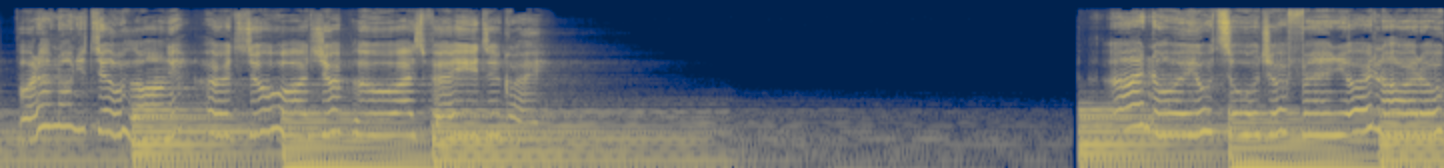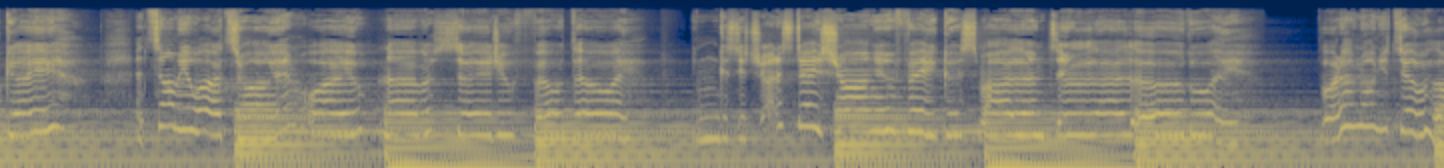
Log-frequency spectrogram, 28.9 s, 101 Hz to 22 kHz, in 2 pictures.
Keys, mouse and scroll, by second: 20.6 Delete.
